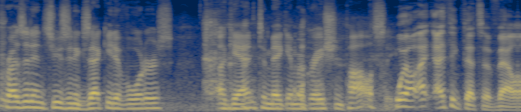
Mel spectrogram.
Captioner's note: laughter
